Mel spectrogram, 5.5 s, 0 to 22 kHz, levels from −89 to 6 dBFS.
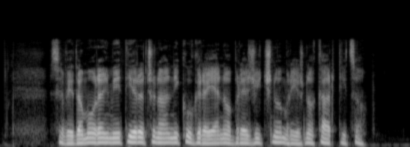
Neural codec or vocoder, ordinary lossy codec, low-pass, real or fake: none; none; 7.2 kHz; real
